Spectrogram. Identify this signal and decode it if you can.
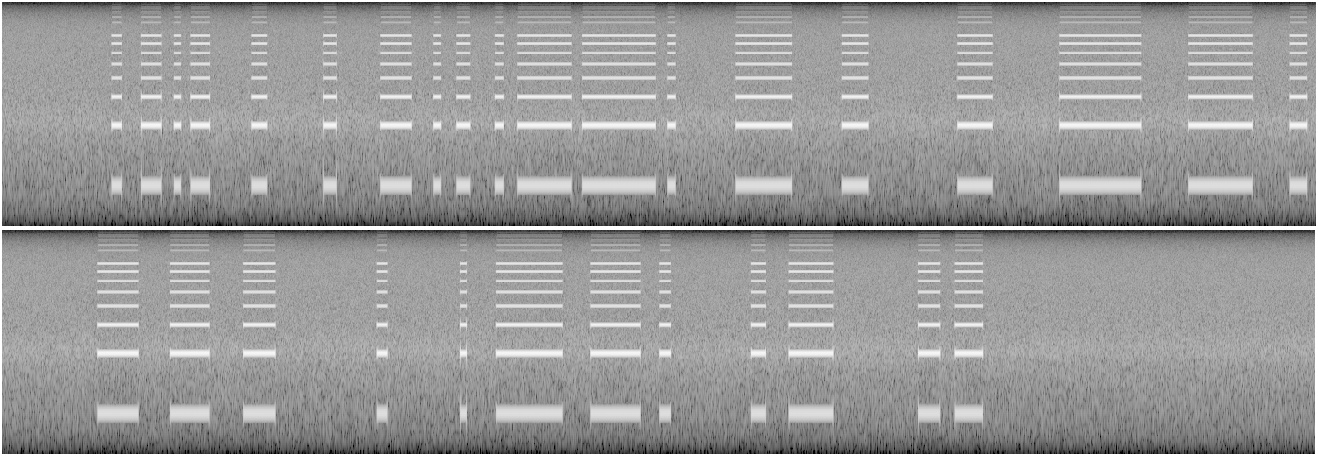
Beeps of irregular length. There is no code.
